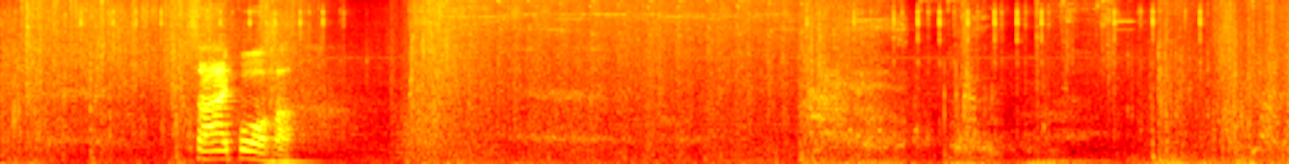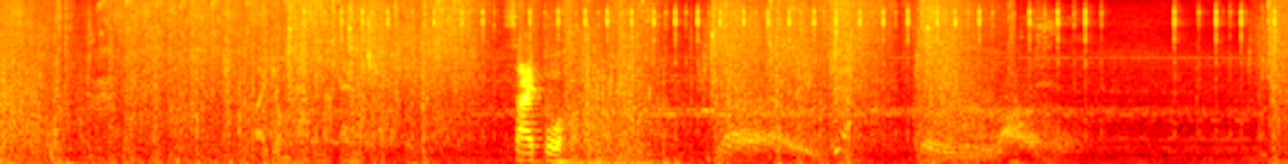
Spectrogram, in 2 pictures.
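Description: Magic spells and impacts crackle and boom in a video game battle.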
